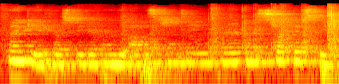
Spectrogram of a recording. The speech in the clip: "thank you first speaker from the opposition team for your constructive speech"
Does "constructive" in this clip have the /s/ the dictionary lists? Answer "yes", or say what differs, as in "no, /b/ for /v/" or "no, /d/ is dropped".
yes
